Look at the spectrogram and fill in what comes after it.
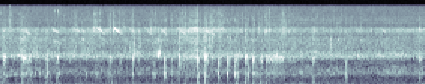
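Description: Small birds chirping faintly over a steady high background hum, with a run of sharp clicks and taps from about two to three and a half seconds in.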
